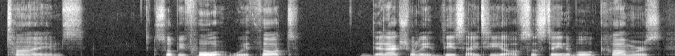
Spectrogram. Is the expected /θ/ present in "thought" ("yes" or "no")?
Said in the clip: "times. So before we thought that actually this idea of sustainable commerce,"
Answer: yes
